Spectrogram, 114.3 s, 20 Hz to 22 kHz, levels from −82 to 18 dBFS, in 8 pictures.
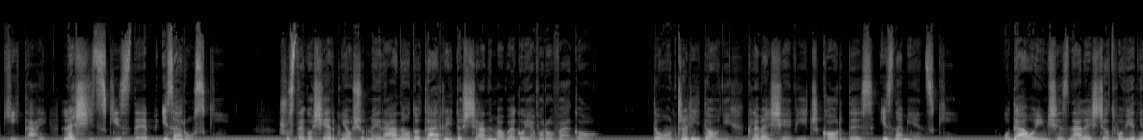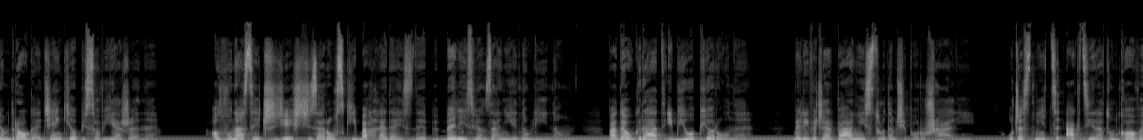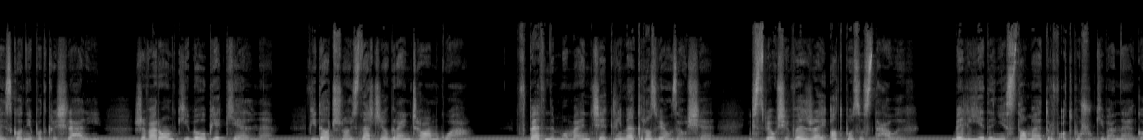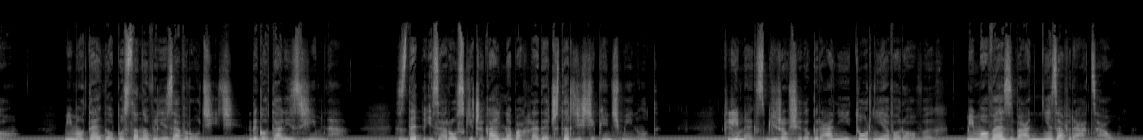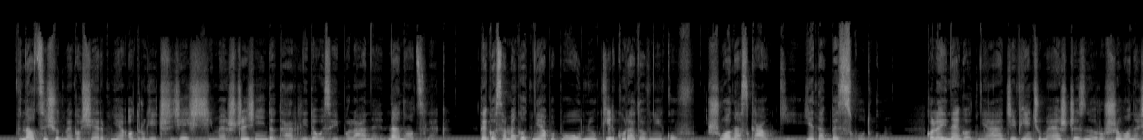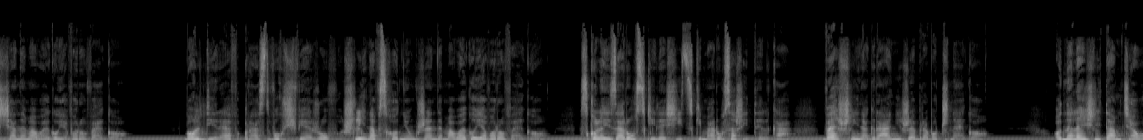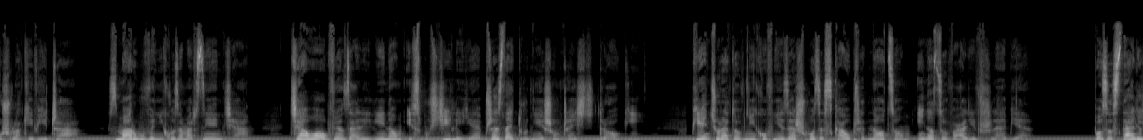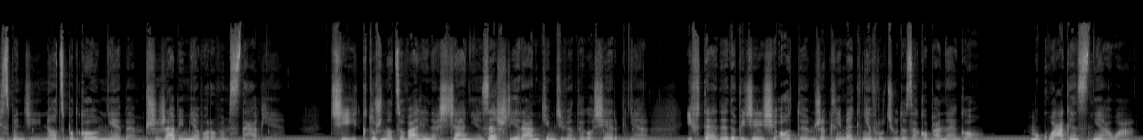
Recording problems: electrical hum; faint; throughout; 60 Hz, 20 dB below the speech

